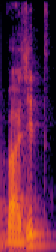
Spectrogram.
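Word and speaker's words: בַּיִת: La palabra vayit, el acento en esta primera, digamos en la primera sílaba, vayit, y esta palabra vayit significa casa.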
